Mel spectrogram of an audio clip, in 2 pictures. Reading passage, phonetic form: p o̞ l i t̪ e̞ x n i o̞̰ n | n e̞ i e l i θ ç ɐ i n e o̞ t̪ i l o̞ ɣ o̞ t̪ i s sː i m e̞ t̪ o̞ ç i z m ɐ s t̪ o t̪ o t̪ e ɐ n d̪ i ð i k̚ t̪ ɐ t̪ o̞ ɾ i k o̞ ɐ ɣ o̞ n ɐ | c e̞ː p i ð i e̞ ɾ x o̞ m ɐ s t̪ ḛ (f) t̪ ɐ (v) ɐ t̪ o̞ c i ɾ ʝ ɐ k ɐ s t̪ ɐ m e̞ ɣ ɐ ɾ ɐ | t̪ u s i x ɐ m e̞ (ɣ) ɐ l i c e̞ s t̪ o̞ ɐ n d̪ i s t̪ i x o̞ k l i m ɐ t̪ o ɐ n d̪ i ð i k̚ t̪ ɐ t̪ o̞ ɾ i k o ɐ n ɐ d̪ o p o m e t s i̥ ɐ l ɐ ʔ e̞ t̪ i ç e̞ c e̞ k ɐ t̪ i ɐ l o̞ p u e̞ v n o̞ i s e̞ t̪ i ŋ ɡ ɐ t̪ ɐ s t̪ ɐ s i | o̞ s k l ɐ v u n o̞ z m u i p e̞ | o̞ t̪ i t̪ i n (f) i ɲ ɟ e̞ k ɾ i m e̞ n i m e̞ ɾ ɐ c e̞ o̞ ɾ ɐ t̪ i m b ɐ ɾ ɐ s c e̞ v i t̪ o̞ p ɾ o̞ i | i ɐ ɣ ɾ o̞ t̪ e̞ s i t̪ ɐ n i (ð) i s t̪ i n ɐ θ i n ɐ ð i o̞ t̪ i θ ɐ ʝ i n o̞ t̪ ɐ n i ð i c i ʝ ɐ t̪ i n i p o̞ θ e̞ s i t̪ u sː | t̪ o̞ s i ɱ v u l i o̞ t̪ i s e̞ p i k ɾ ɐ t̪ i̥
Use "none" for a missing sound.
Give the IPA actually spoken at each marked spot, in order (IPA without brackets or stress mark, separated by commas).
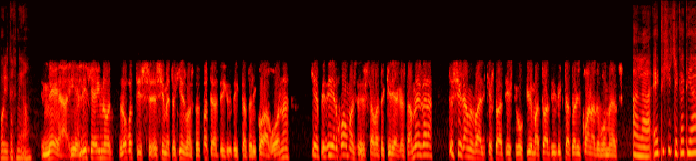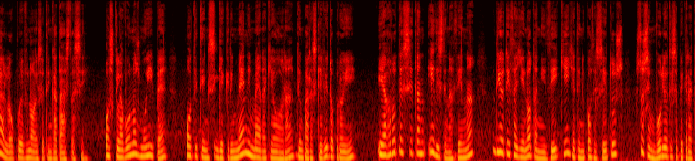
s, v, v, s, ð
